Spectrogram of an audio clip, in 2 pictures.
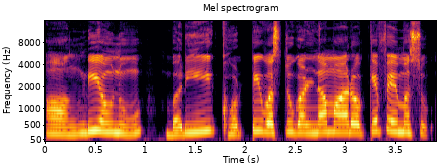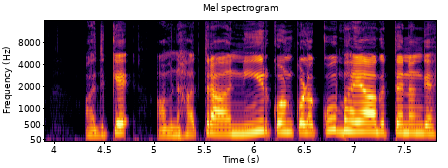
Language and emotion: Kannada, fearful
